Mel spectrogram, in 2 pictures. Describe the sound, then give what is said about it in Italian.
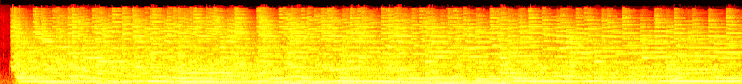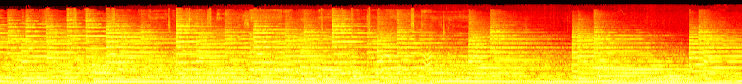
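A church bell peals with repeated strikes, its rich, overlapping resonance building into a dense, shimmering wash that stays loud throughout, with no voices. “Realisticamente lo scompanio sparisce piano piano e fra poco comincerete a sentire l'elaborazione elettronica dei suoni della campana.”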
